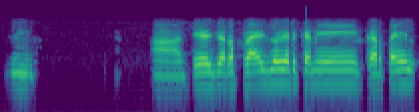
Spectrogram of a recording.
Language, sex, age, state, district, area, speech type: Marathi, male, 18-30, Maharashtra, Sangli, urban, conversation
